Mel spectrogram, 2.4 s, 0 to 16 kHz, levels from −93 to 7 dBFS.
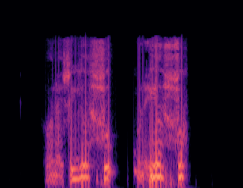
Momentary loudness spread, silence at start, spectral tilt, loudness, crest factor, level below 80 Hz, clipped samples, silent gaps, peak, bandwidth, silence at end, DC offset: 13 LU; 0.45 s; -5 dB/octave; -25 LUFS; 18 dB; -48 dBFS; under 0.1%; 1.28-1.33 s; -8 dBFS; 7.8 kHz; 0.6 s; under 0.1%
